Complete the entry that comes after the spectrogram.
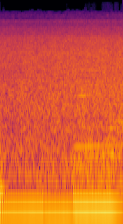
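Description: Dense, steady roar of a waterfall in Capitolio, Minas Gerais, Brazil, a broad unbroken rush of falling water heard close and loud throughout.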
